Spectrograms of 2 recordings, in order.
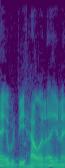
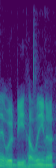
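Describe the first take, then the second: First: The name is pronounced the Montana way. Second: The name is pronounced the Alabama way. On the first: "In Montana, it would be Helena" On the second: "Here in Alabama, it would be Helena"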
